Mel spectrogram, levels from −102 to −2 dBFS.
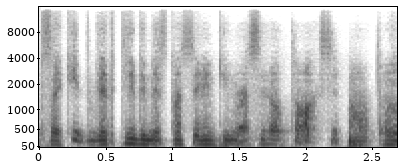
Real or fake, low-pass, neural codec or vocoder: fake; 14.4 kHz; codec, 44.1 kHz, 0.9 kbps, DAC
